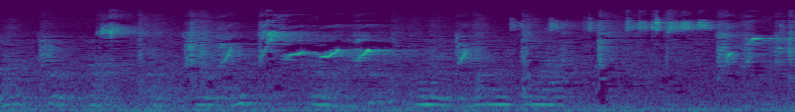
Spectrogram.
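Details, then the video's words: Kolibri ninja sunbird tutoring song: a busy run of high, thin twitters and short whistles with a brief trilled phrase, delivered almost continuously over a faint low murmur. "masteran burung Kolibri ninja"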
